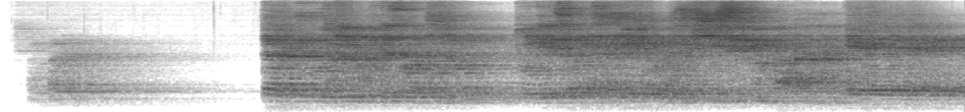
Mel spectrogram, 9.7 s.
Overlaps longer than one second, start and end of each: 5.8-7.8

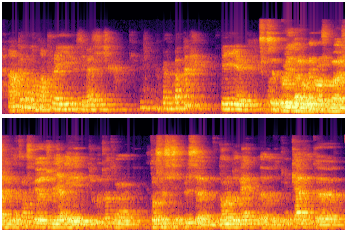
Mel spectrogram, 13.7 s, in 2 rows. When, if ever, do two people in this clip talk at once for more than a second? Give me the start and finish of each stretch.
none

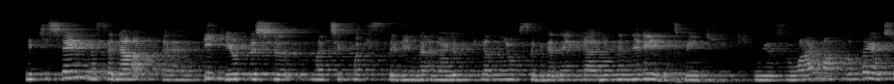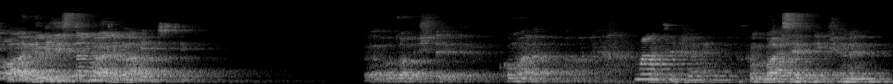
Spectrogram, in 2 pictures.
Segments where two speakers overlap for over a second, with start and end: 9.0-10.4

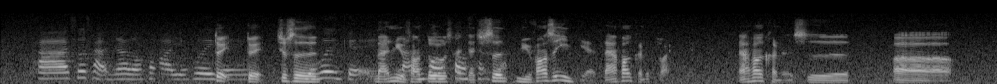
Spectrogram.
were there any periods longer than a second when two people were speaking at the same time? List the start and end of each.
3.7-5.1

